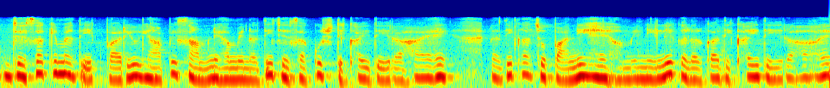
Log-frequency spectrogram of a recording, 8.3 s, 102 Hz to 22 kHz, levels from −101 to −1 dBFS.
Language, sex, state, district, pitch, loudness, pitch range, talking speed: Hindi, female, Delhi, New Delhi, 195 Hz, -18 LUFS, 180-215 Hz, 225 wpm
